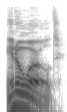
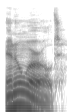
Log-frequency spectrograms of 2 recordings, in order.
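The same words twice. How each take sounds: First: The deep voice sounds forced and put on. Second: The voice sounds relaxed, like a simple exhale.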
